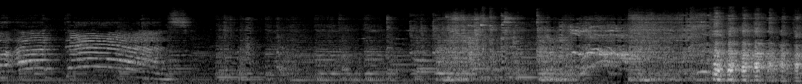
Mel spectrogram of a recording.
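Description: Animated TV episode soundtrack playing in a small room: music with voices, including gliding, arching vocal lines early on, then fuller music, and a loud choppy burst of laughter near the end.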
